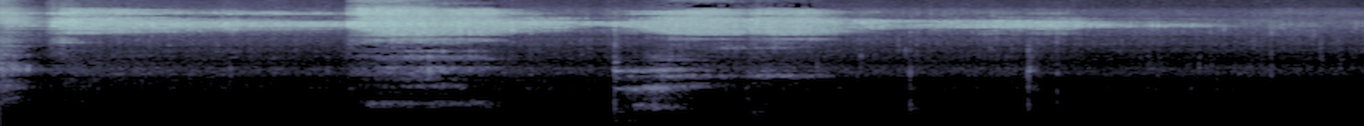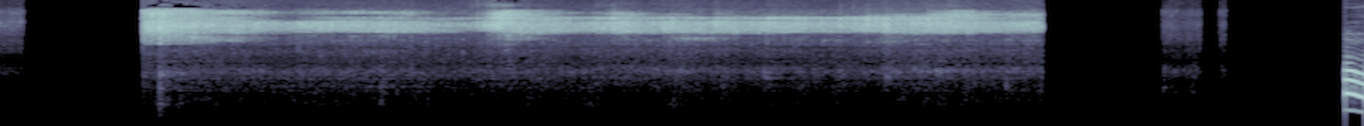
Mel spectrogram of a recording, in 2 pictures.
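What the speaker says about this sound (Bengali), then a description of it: "এখন আমরা লেজগুলো ভেজে নেব।" Fish tails fry in hot oil with a bright, steady sizzle that fades out, pauses in near silence, then returns strongly before stopping abruptly.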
